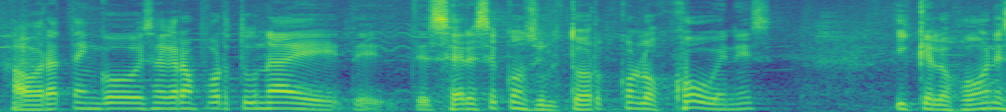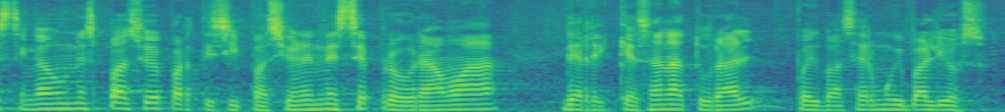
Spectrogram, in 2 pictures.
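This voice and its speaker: A man's voice: a little high, steady tone, a little fast, warm tone. A Colombian man giving earnest, conversational interview answers as a radio guest, searching for his words now and then. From Colombia, raised in Guaviare. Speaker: radio guest, youth program consultant.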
